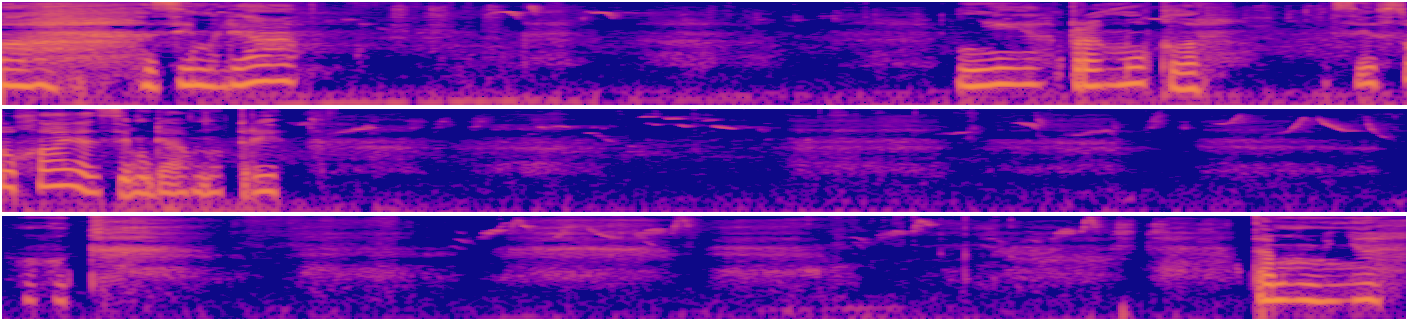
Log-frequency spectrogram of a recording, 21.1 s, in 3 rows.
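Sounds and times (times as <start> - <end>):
soft rustling: 1.2 - 4.8, 14.9 - 19.8.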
